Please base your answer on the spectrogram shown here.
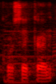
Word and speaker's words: kosekan: Ini tulisannya CSC, bacanya kosekan x, ini sekan x, ini kotan x, gitu bro.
